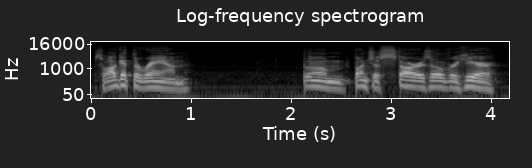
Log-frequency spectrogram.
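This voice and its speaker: A man's voice: mid-range voice, unhurried, fairly bright tone, no echo, clean studio sound. A man hosting a casual live watch-along, talking in a rambling, laid-back way, swearing, laughing often and answering viewer comments. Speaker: host.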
